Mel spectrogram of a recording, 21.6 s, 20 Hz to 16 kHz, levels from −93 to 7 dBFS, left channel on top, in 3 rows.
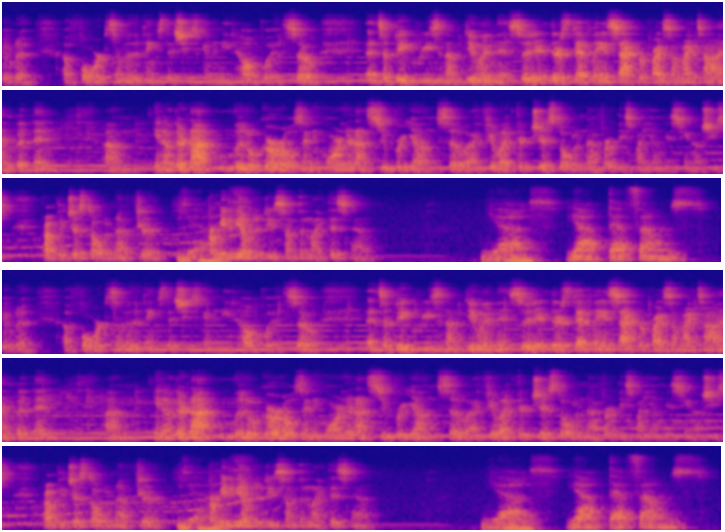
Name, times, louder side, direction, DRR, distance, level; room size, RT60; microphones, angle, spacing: voice 1, 0.0-7.7 8.0-16.0 16.5-18.1, left 1 dB, 30° left, -4 dB, 1.2 m, -28 dB
sound 1, 1.1-18.8, right 1 dB, 25° right, 0.4 m, -38 dB
voice 2, 16.2-16.5 19.2-21.4, equal, 65° left, -2 dB, 0.8 m, -27 dB
3.3 x 2.6 x 3.3 m, 0.39 s
head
